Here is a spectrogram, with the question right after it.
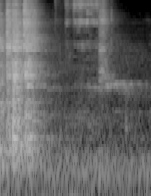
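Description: A spoon pulled out of a covered utensil container, giving a short close metallic rattle and scrape that fades quickly.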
